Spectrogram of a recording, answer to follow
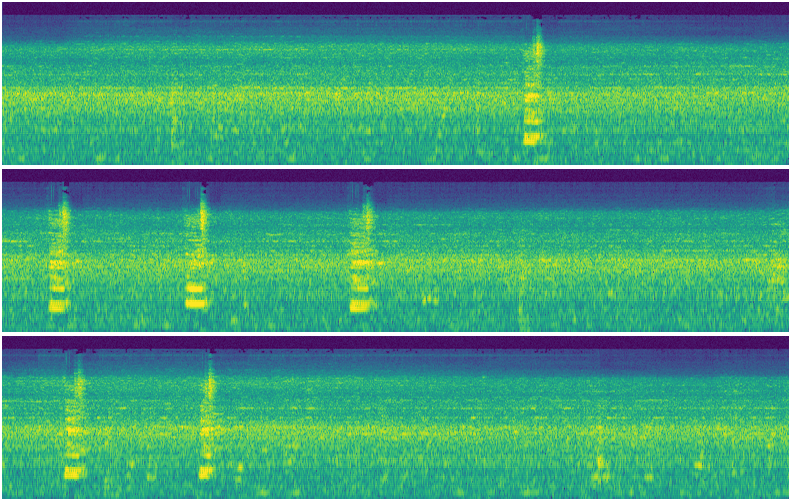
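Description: Steady running rumble of a passenger train heard from inside the carriage while it is under way, with six short horn toots, the first about six and a half seconds in and the last a little past the twenty-second mark.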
